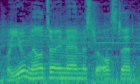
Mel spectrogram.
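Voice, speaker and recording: A man's voice: fairly high pitch, fairly even intonation, fast, close to an everyday voice. A man playing an earnest, wary military fugitive who asks questions in an audio drama. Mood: puzzled, reasoning. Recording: music behind the voice.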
